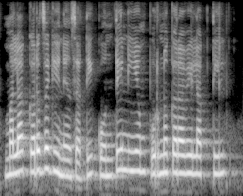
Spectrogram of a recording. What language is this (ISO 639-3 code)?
mar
